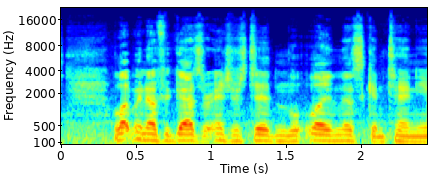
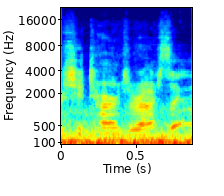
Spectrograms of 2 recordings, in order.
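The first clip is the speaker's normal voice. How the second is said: ordinary delivery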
